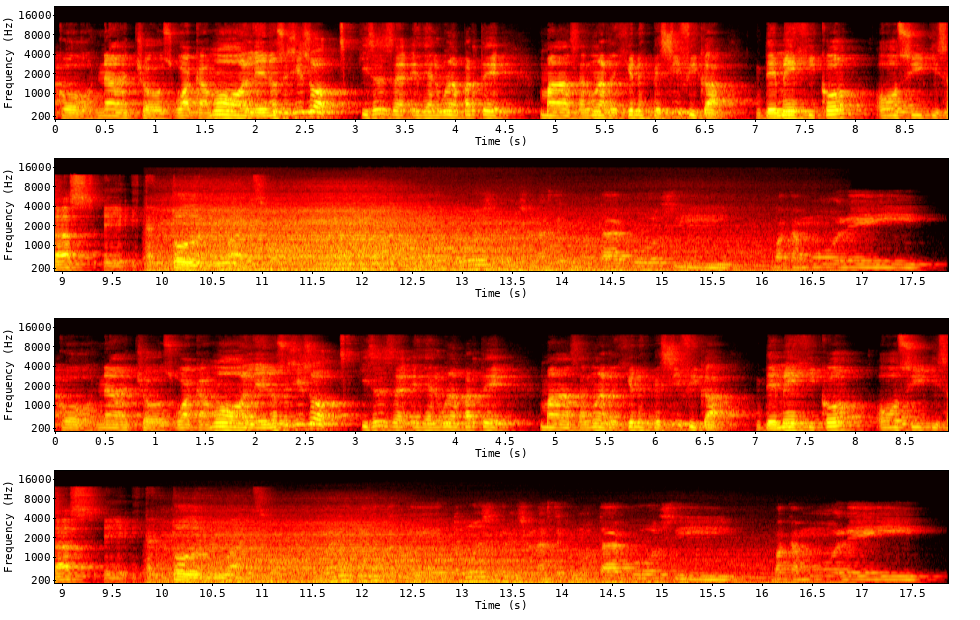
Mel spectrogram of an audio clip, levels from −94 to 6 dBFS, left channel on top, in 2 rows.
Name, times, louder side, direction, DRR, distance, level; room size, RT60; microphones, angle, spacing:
voice 1, 0.0-2.8 3.1-4.4 4.9-6.7 7.0-7.9 8.2-11.0, left 3 dB, 35° left, 1 dB, 1.3 m, -22 dB
sound 1, 9.8-16.9, left 3 dB, 85° left, 0.8 m, -27 dB
voice 2, 11.6-15.7 16.1-17.5, equal, 55° right, -3 dB, 5.1 m, -30 dB
12.0 x 5.2 x 7.4 m, 0.78 s
head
